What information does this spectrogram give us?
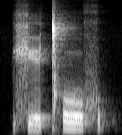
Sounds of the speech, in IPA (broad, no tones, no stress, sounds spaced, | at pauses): xʲ e ǀʰ o x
